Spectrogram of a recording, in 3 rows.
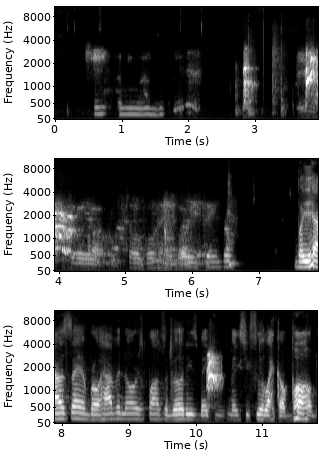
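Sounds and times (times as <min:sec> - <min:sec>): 
speech: 0:00.6 - 0:01.9, 0:04.3 - 0:06.7, 0:07.6 - 0:11.8
puppy yipping and barking: 0:02.8 - 0:03.1, 0:03.7 - 0:04.4, 0:10.2 - 0:10.5.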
